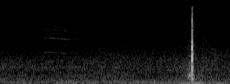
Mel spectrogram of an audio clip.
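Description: A golf iron striking the ball on a short, easy swing: one crisp click near the end, the sound of a clean, well-centred strike.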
